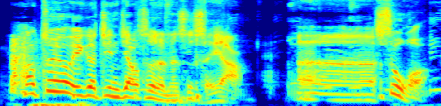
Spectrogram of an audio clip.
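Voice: medium pitch, wildly swooping pitch, brisk, fairly bright tone. An actor playing cheeky, scolding schoolroom characters in a comedy skit, talking in internet slang Mandarin. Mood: indignant.

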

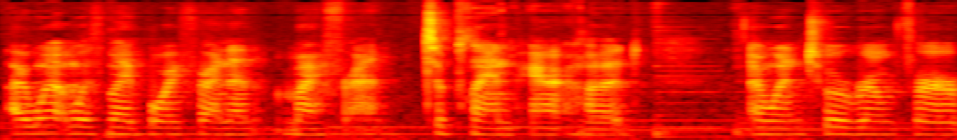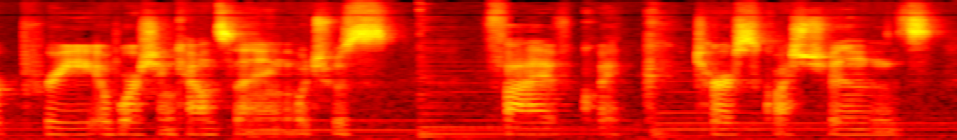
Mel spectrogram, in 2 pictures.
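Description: Low, flat-voiced young woman, soft and halting. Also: gravelly. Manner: halting and soft-spoken, many pauses and fillers. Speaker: interviewee. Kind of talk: documentary testimony. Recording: documentary with guitar music underneath.

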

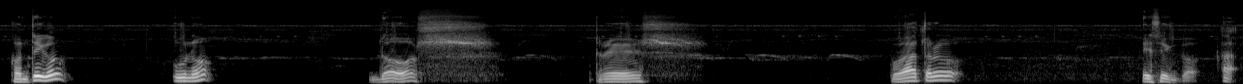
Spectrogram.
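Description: A man giving casual, excitable commentary as he plays a game, talking to himself and his viewers. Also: mid-range voice, no room sound. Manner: talks to himself and viewers while exploring, excitable. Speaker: gaming video creator.

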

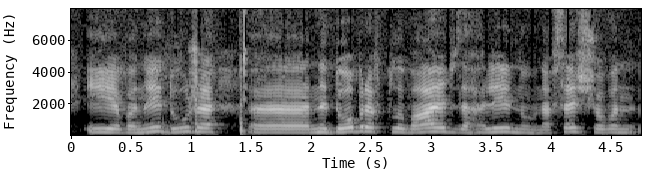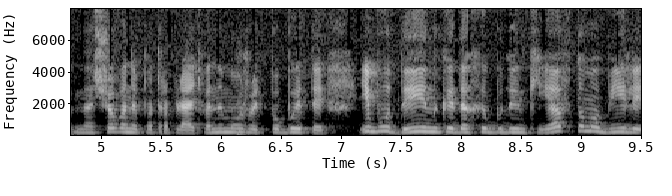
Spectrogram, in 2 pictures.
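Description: A woman teacher giving an online language lesson to children, patiently dictating and repeating words syllable by syllable. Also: mid-range voice. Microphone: computer mic, screen recording.

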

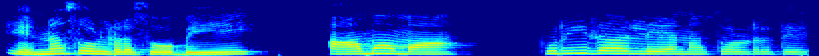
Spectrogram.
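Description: Protective young daughter in a family skit, high, insistent and pleading, played by a woman. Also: fairly even intonation, moderate pace, fairly bright tone. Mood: urging.

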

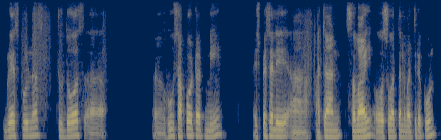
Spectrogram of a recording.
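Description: A man in his forties from Sri Lanka giving an online lecture in a deliberate manner with many fillers, over a video call from an office. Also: medium pitch, darkish tone, no echo. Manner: slow, deliberate, with frequent fillers. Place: office with bookshelves. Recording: dull lo-fi video call audio.

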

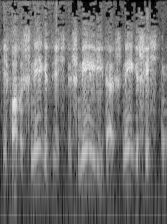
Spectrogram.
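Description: An actor playing an officious, easily exasperated radio department boss in a German radio drama. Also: male voice, a little high, huge pitch swings, normal speed, bright, forceful tone, breathy edge, heavily acted, low-quality recording. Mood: fussy, exasperated.

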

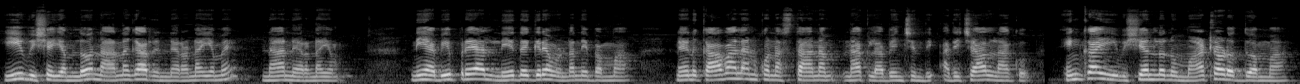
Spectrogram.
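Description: A woman voicing a quiet, respectful young woman who speaks softly but steadily in an audiobook story. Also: mid-range voice, steady tone, moderate pace, natural voice. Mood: firm.

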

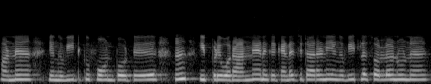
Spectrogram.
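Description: A voice actor playing a sly, tearful pregnant young woman who rushes through a sobbing lament. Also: mid-range voice, little pitch movement, natural voice. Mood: pleading. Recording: tinny phone-like sound.

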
